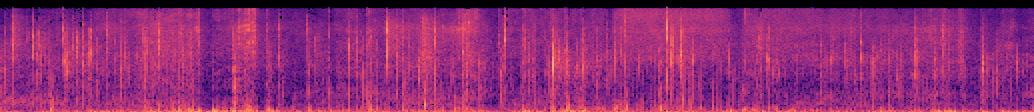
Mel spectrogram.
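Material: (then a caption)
Paper. A thin, empty white paper packaging bag is held in one hand and crinkled and rubbed with fingertips and long orange nails. It makes a steady, dense crinkling with many sharp, bright crackles and a soft low rustle underneath throughout.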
